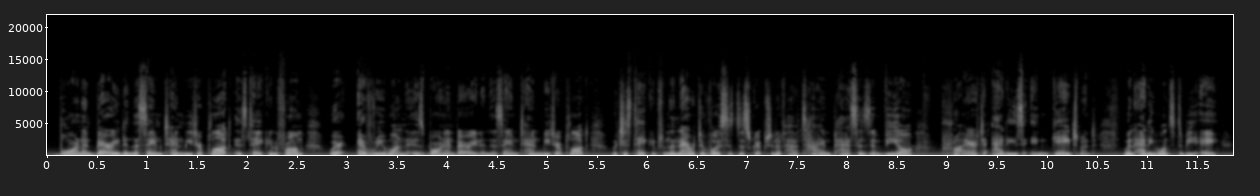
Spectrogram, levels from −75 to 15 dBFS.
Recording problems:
electrical hum; faint; throughout; 60 Hz, 25 dB below the speech

